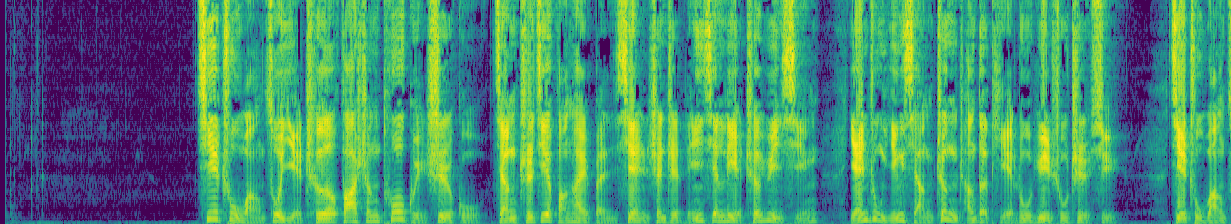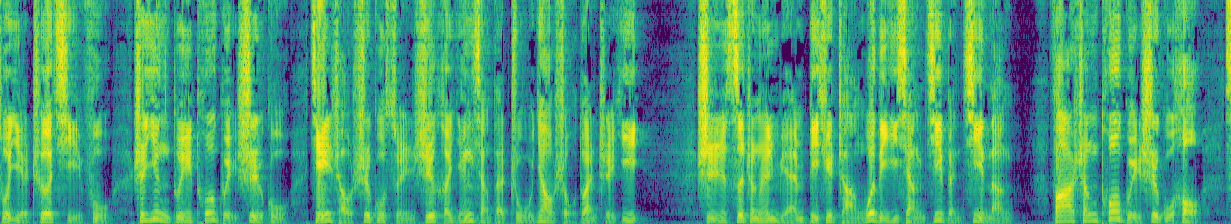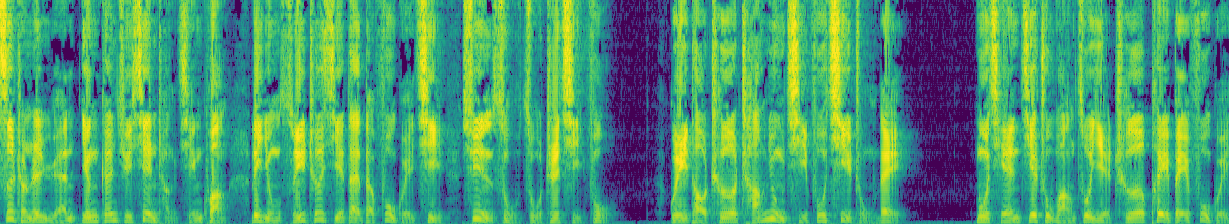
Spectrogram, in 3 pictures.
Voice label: 男 解说 教学片; 接触网作业车救援起复

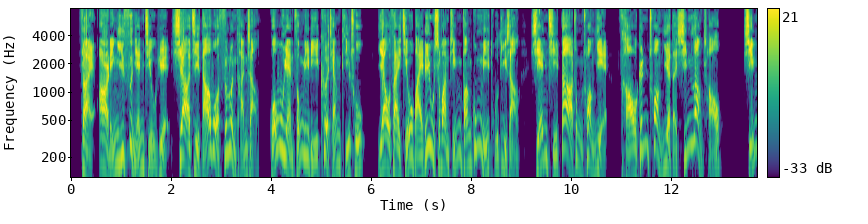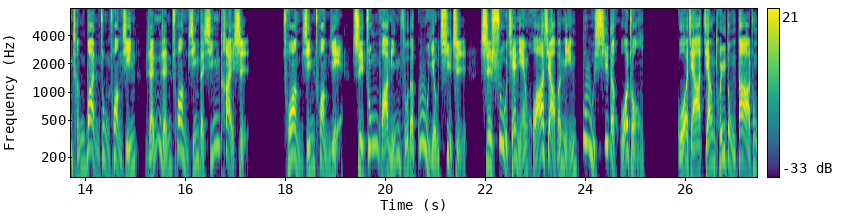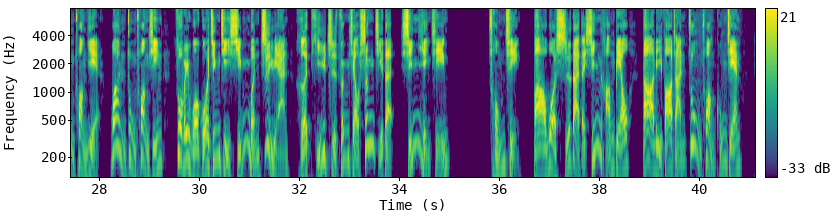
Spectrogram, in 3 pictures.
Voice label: 男 脚本 众创空间宣传片脚本; 沙坪坝区

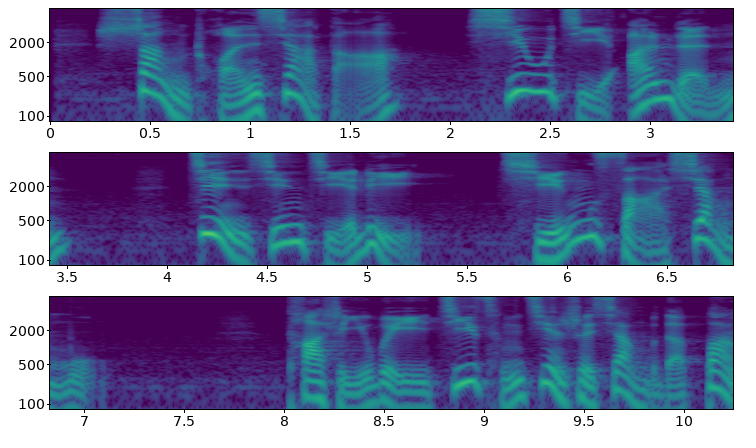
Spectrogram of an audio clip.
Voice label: 男, 人物; 中铁集团房建项目办公室主任李某

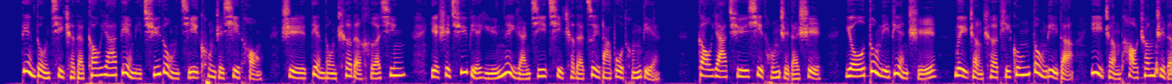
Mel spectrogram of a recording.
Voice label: 女, 解说; 电动汽车的高压电力驱动及控制系统

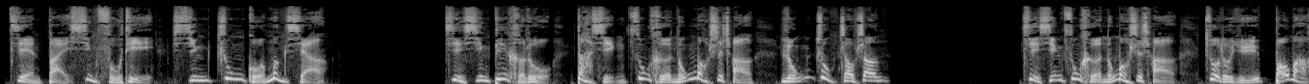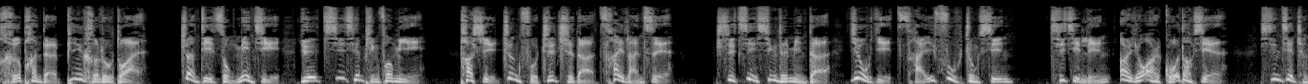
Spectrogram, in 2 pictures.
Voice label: 男 招商; 建兴综合农贸市场

